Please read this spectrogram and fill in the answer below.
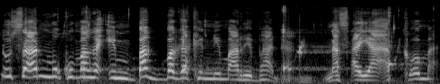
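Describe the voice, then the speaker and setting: A woman's voice: high-pitched, moderate pace, bright, forceful tone, a little hiss or hum. A woman playing a gossipy village woman in an Ilocano comedy drama, whiny, exclamatory and protesting. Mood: indignant.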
